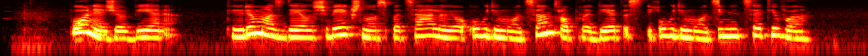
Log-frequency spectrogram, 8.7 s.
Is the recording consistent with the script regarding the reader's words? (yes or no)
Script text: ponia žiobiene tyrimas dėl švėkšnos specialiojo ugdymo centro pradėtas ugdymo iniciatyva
yes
